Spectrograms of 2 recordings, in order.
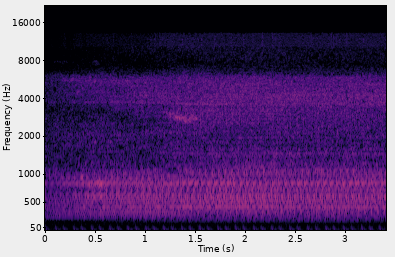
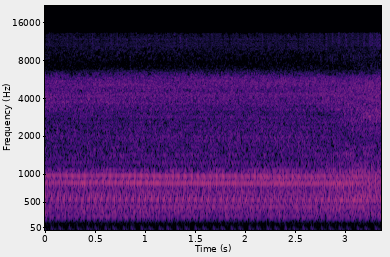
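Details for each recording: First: Nissan/Infiniti VQ35 3.5 L (G35), cold, just after reconnecting and bolting the coil: very smooth, steady fast idle above 1000 rpm, no misses, expected to drop toward about 850 rpm once warm; normal cold idle. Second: Nissan/Infiniti VQ35 3.5 L (G35) started after hose and cooling-hose work: uneven lumpy idle with a regular stumble about four times a second, a misfire because coil number two was seated but not bolted or connected.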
